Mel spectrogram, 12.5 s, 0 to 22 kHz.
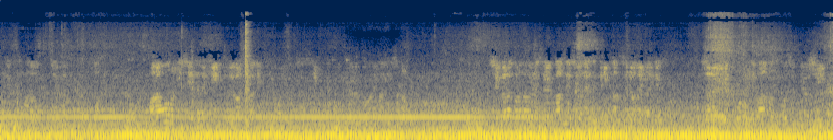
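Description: Cabin noise inside a moving Kintetsu 22600 series electric train: a steady low running rumble. A thin steady tone is held over it until about two-thirds of the way through. Indistinct voices come in at times.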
